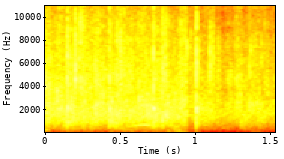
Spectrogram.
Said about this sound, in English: Would you join me in giving them a round of applause and thanking them all for being here? I so appreciate it.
